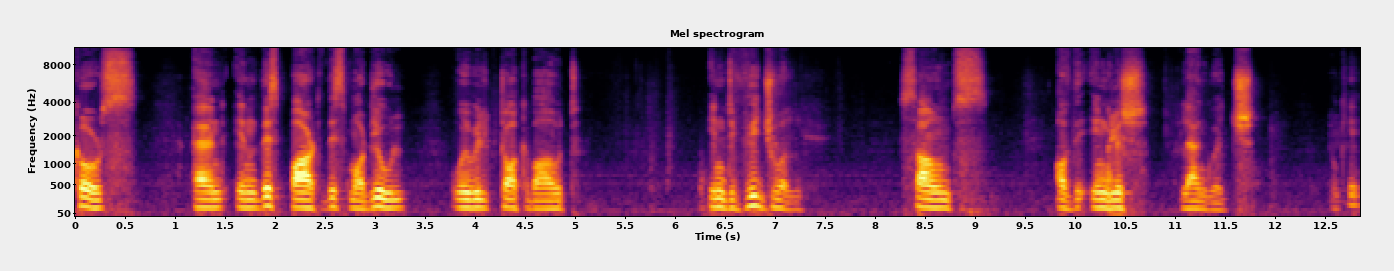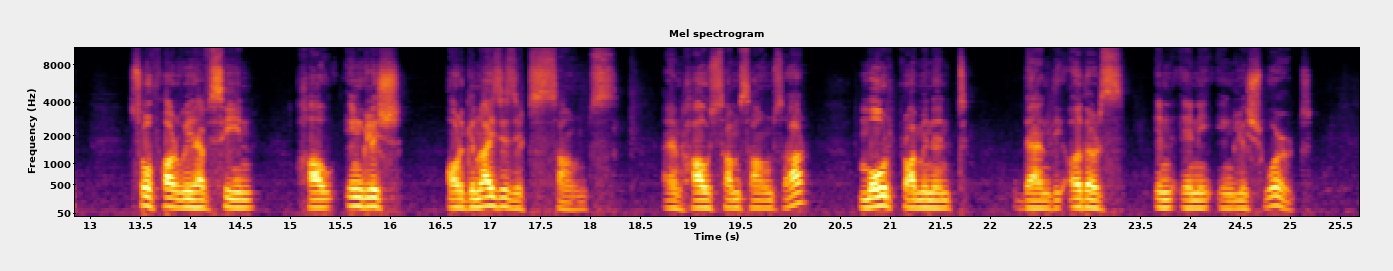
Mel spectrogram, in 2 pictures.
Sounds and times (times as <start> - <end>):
Speech: 0.0 - 0.6, 1.2 - 5.1, 6.3 - 7.3, 8.3 - 9.2, 9.8 - 11.9, 12.6 - 25.2.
